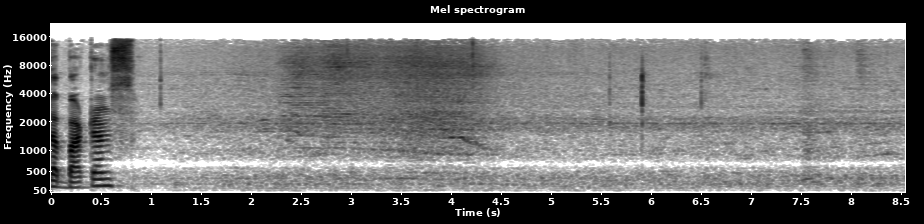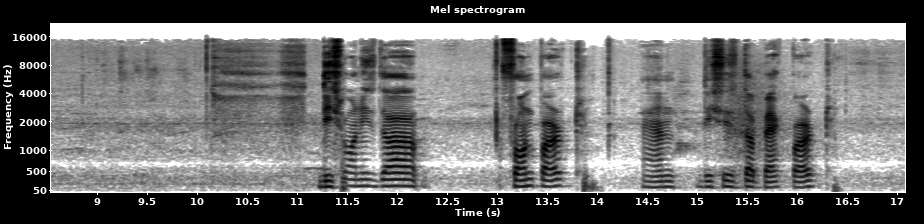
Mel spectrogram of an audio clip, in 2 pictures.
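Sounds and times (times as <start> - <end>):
low background rumble and hiss: 4.2 - 17.0.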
